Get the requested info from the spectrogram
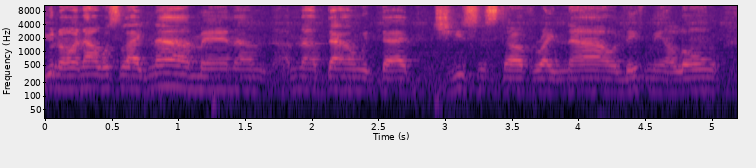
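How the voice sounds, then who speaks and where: With a New York accent, the speech moves at a moderate pace with hardly any pauses over noticeable background noise. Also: man, medium pitch for a man. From US Northeast, the Bronx. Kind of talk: casual interview chat. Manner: animated.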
